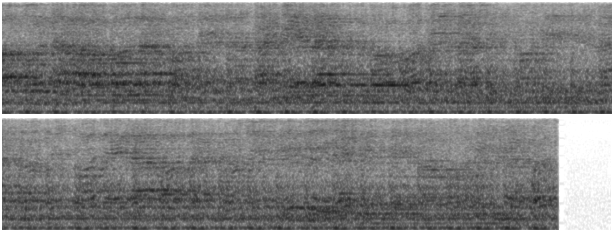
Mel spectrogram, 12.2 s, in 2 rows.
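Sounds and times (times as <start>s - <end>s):
monk chanting: 0.0s - 11.7s.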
